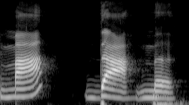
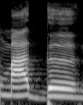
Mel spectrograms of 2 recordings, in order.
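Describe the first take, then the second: First: Madame very slow with open French a, final e silent. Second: Madame with the Brazilian closed nasal a and a final i; the Brazilian way, madami; Portuguese madame. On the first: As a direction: slowly say madame with a pure a. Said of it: "A em francês é sempre A". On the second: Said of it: "e não madame". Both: Shown as a demonstration.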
